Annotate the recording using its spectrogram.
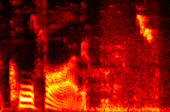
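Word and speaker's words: kōwhai: a new zealand native it's called kofi k o w h a i the w h being pronounced as an f f for freddie so it's a core phi it's also the word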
